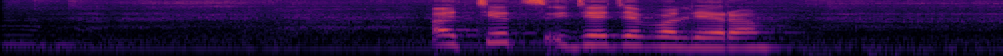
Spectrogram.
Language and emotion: Russian, neutral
